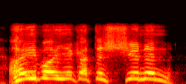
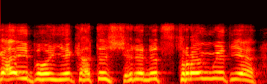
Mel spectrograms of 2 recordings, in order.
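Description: First: High, put-on Scottish accent; Scottish groundskeeper impression. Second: Put-on high Scottish accent, slowing at the end; Scottish groundskeeper impression. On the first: Fan imitates the Scottish groundskeeper in a high Scottish accent. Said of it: "crazy Scottish groundskeeper guy". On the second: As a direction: growl it like the Simpsons groundskeeper, Scottish. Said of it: "I was like".

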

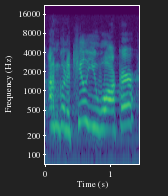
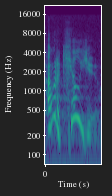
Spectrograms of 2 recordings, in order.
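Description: First: A lightly voiced, louder retold threat; bully's threat. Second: Whispered menace; menacing threat. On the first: Bully lands in front of Walker, mildly raised threat. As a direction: throw the threat at him, a little louder. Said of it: "He goes". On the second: Retold or imitated. Bully threatens the boy across the schoolyard, whispered. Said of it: "he goes".

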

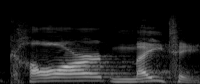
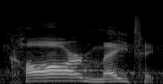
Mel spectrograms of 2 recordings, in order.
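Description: First: Slow, louder pirate drawl on "Carmatey", the r rolled out long; drawn-out pirate name. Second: Slow, louder pirate drawl on "Carmatey", the r rolled out long; drawn-out pirate name again. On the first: Pastor announcing the parking app to the church in a pirate accent. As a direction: stretch out "Carmatey" like a pirate calling his mate. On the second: Pastor repeating the app name to the congregation in a pirate accent. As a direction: stretch out "Carmatey" once more like a pirate. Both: Pretend. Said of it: "in a pirate accent".

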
